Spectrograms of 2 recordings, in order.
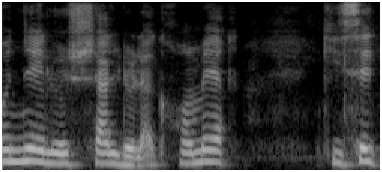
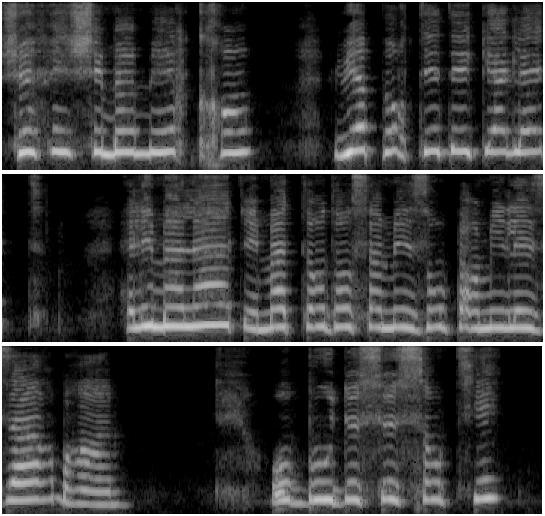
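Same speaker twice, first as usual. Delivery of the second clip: high, trembling, quavering, frightened voice; 9 semitones higher, 4 dB louder than usual. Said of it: "d'une voix chevrotante".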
